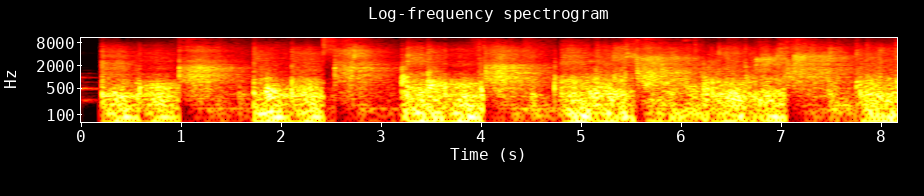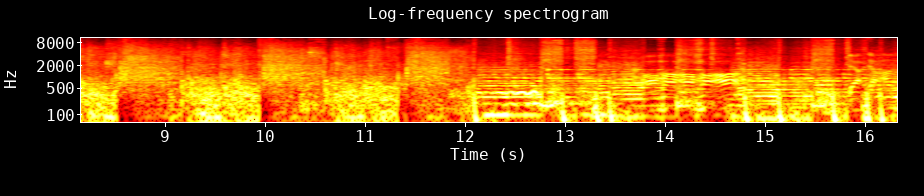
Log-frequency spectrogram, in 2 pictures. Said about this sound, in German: Ich glaube, das sind Noten. Das sind Schlagzeugnoten, die kenne ich. Hört mal, das geht so.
